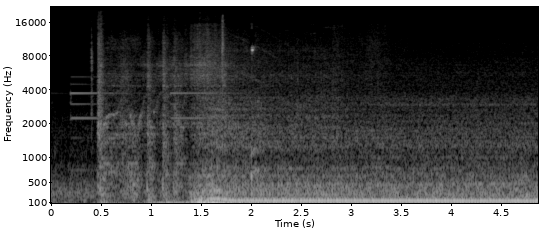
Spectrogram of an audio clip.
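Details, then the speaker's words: Car at an auction yard: starter cranks briefly, engine catches with a quick flare, then settles into a smooth, even idle with no knocks; engine sounds good, normal start and idle. "engine sounds good okay what do we have going on here"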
